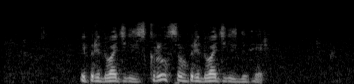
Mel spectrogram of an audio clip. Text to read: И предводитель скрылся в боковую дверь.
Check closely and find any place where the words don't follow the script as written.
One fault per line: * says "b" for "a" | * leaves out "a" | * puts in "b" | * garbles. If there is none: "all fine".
* says "предводитель" for "боковую"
